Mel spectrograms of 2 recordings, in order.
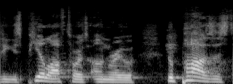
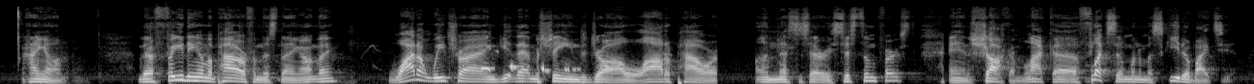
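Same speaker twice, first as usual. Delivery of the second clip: put-on Southern drawl accent. Voicing a character who suggests shocking the creatures: southern drawl. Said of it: "I like your southern drawl".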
